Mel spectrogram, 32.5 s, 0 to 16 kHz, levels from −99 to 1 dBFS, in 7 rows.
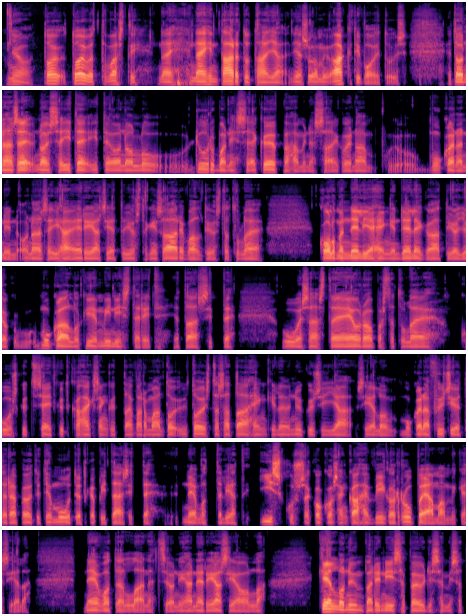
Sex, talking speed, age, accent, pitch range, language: male, 155 wpm, 20-39, native, 90-110 Hz, Finnish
